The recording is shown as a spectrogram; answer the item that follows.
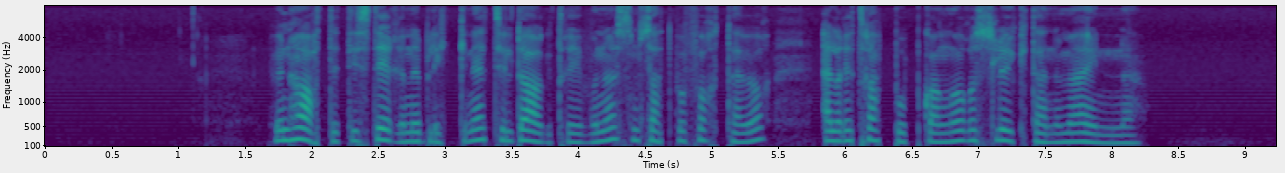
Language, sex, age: Norwegian, female, 24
